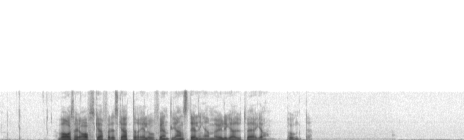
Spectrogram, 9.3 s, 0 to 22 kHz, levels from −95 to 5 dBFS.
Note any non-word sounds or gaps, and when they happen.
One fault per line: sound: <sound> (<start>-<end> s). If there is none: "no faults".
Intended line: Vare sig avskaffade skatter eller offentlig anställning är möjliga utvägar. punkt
no faults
